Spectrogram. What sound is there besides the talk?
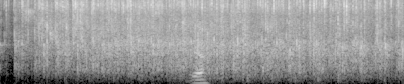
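audience applause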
